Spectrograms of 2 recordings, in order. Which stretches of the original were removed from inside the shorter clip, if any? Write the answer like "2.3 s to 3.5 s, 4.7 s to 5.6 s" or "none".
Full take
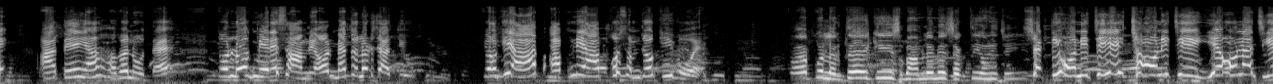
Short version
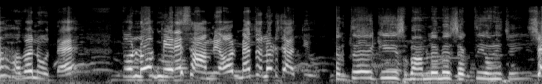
4.3 s to 8.3 s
